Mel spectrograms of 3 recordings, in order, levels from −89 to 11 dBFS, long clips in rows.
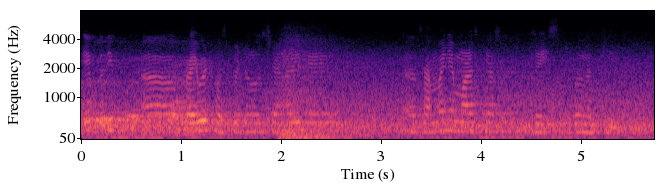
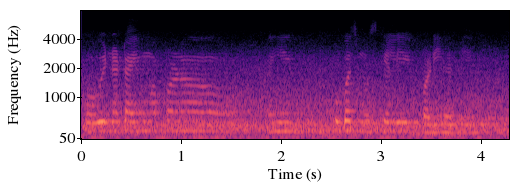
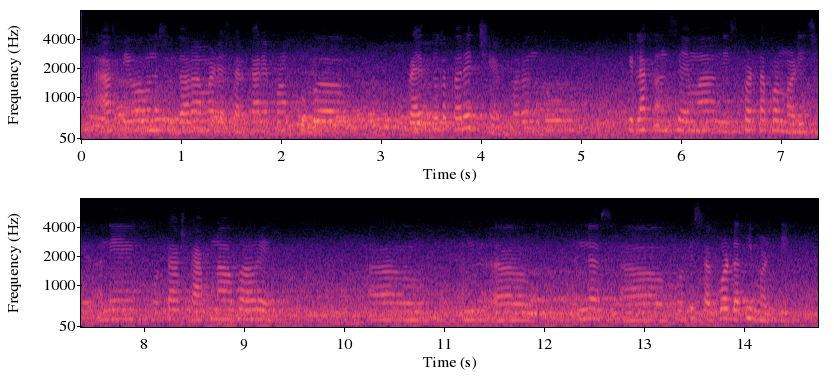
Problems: background conversations at intervals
